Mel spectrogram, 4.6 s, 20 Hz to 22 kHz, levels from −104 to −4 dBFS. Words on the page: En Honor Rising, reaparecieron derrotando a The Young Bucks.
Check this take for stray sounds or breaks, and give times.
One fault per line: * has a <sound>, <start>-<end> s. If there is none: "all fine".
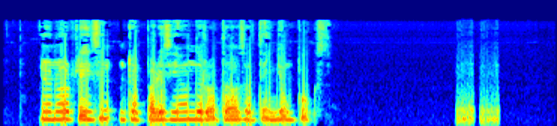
* has a laugh, 3.8-4.2 s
